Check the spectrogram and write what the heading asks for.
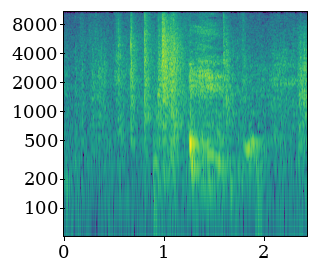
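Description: Muffled laughter from a group of people, breathy bursts at first, then short hooting giggles in the second half.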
